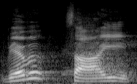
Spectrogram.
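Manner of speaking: व्यवसायी spoken very slowly, each syllable drawn out; slow clear Hindi word. Shown as a demonstration. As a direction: spell out व्यवसायी slowly for the class. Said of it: "Hindi में इसे बोलते हैं". (व्यवसायी को धीरे-धीरे साफ़ बोलिए)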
